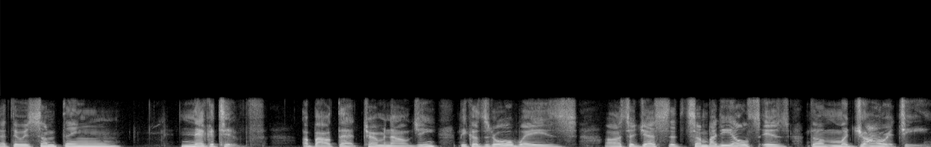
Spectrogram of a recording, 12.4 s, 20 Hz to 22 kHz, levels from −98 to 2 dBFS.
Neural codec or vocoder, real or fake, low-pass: none; real; 7.2 kHz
